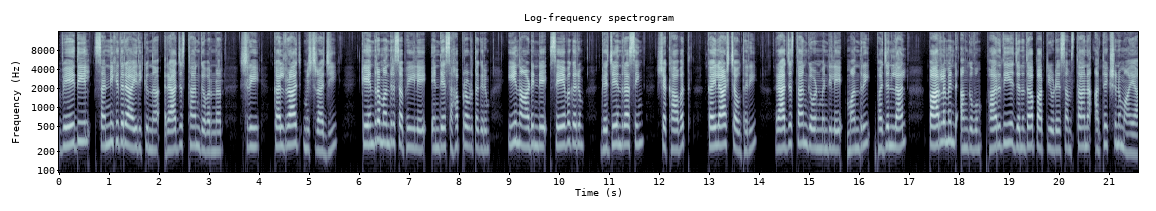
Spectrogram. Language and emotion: Malayalam, neutral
